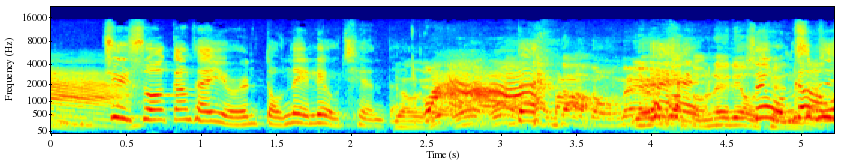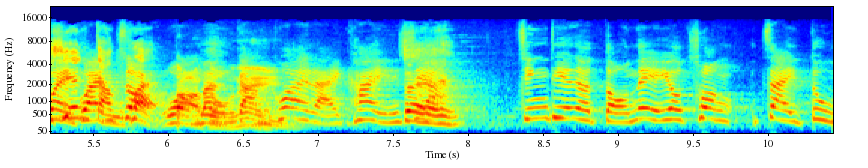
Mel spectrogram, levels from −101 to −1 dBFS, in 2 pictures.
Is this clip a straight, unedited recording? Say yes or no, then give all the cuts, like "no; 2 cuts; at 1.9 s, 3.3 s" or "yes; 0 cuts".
yes; 0 cuts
